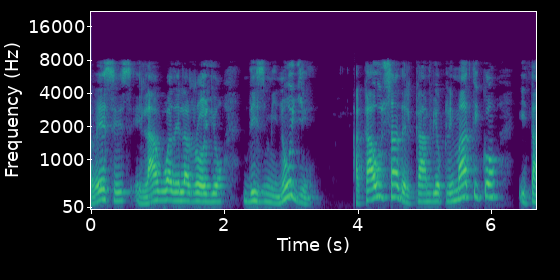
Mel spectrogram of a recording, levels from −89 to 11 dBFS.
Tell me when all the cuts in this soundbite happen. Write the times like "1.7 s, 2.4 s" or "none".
none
